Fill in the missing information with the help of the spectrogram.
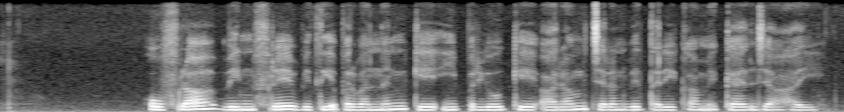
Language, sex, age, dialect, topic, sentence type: Magahi, female, 25-30, Central/Standard, banking, statement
